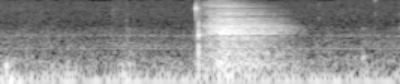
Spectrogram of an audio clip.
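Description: Near silence, with one faint, short breath by the man about a second in.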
